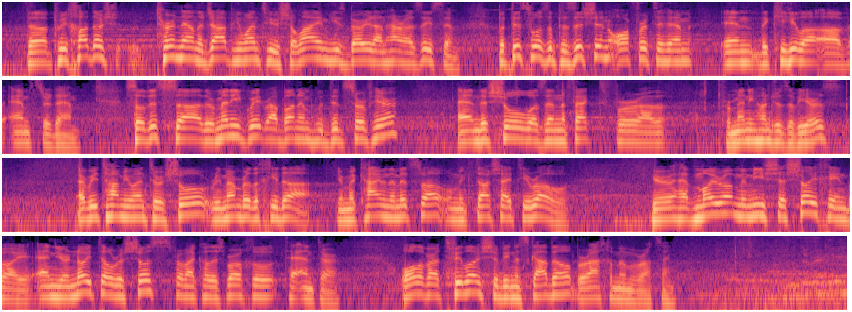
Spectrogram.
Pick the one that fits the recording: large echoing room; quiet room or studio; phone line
large echoing room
